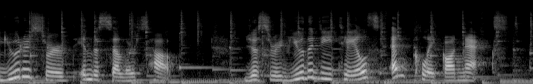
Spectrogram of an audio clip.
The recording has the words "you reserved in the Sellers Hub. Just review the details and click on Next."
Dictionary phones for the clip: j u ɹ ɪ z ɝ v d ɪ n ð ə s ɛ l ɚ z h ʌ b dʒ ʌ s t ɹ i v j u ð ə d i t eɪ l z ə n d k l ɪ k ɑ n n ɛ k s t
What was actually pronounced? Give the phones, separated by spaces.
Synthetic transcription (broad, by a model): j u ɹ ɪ s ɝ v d ɪ n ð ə s ɛ l ɚ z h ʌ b dʒ ʌ s t ɹ i v j u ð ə d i t eɪ l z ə n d k l ɪ k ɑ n n ɛ k s t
